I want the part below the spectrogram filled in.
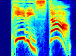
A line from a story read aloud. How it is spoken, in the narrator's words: shouted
